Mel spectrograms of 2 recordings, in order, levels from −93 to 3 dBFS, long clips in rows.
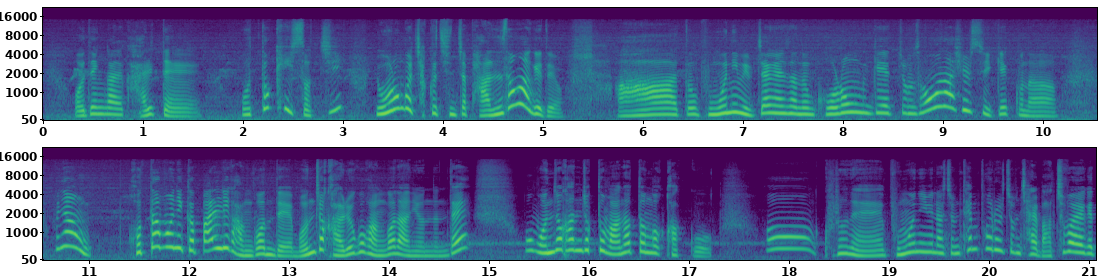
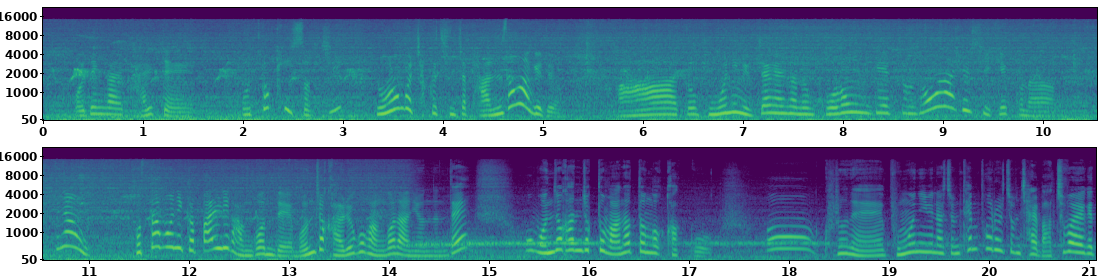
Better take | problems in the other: first | wind in the background; loud; throughout; 8 dB below the speech; faint in the first

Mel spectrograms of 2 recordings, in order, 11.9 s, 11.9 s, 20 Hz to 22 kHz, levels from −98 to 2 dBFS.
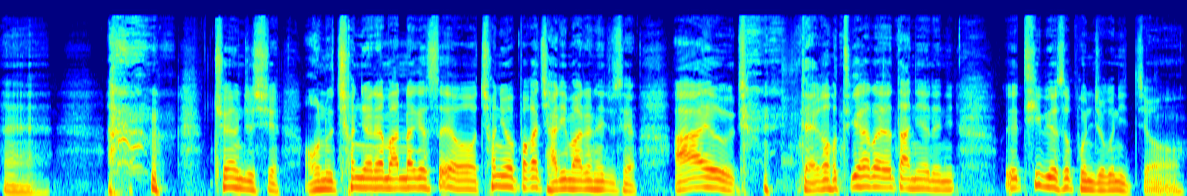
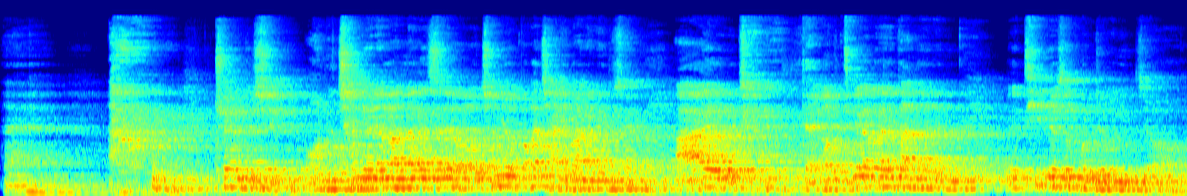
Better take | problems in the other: first | room echo; strong; dies away in 2.7 s // off-mic speech; far

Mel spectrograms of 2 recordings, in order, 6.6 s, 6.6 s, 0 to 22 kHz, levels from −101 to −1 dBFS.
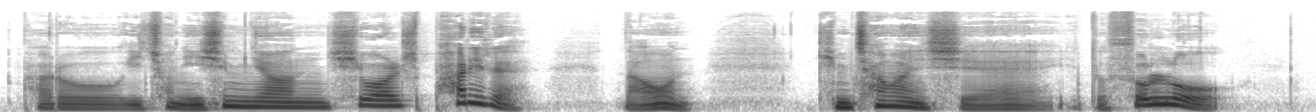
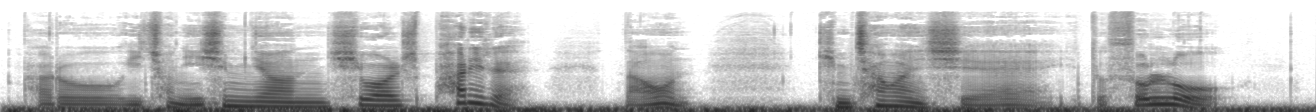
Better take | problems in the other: first | low rumble; faint; throughout; 25 dB below the speech

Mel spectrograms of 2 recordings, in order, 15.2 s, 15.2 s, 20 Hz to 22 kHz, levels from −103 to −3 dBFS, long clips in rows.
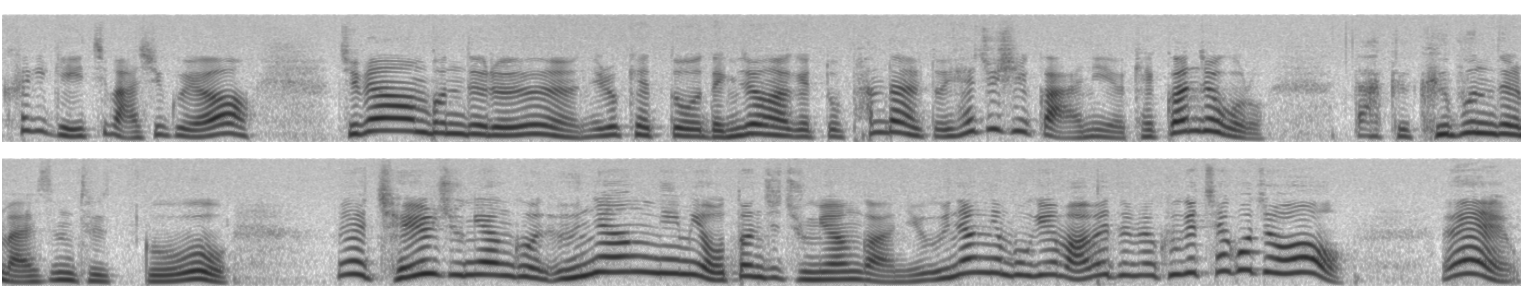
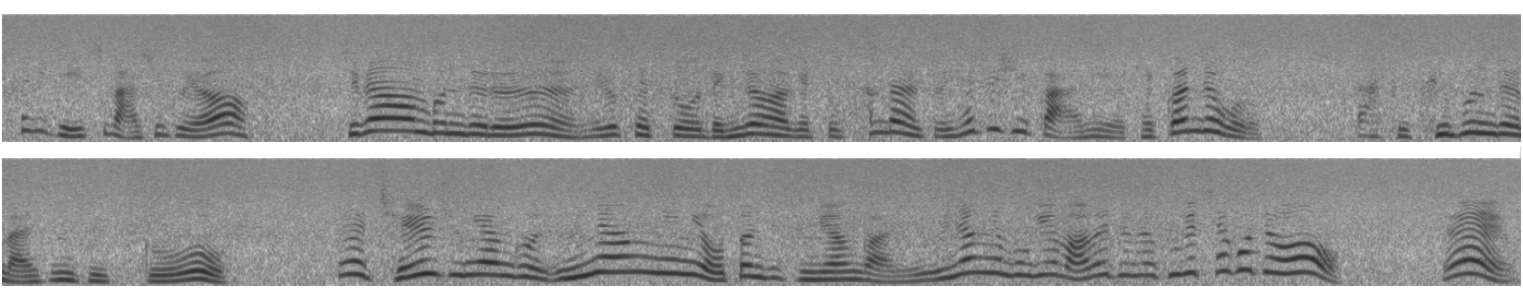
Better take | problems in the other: first | hiss; loud; throughout; 3 dB below the speech; faint in the first

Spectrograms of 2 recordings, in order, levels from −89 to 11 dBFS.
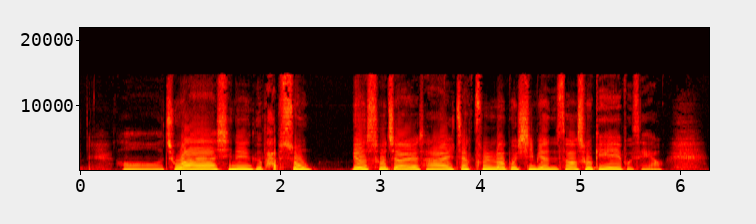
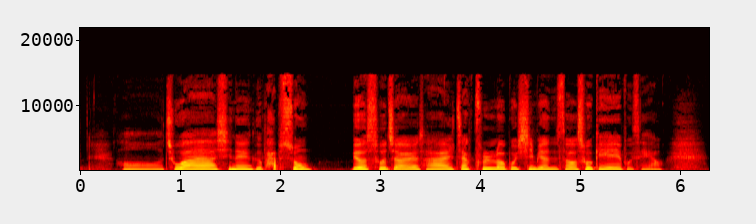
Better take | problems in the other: second | distortion; slight; 10 dB below the speech

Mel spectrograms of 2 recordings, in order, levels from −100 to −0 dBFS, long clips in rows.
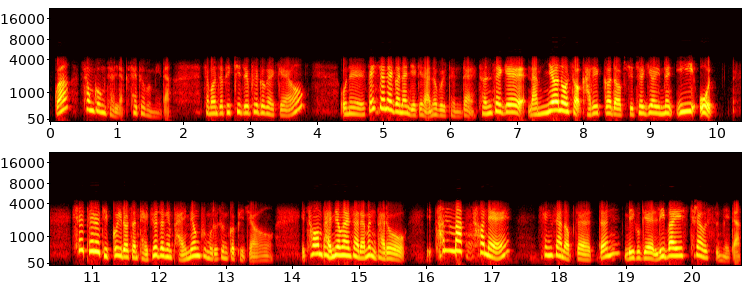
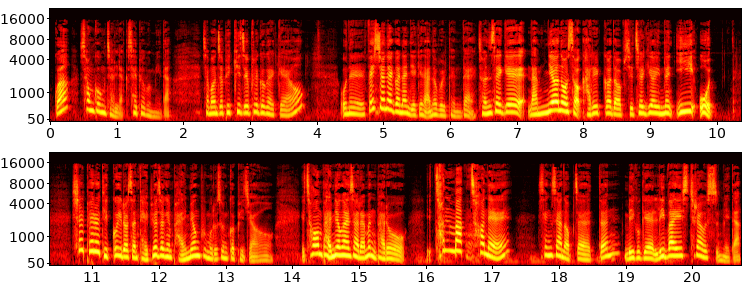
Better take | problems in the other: second | phone-call audio

